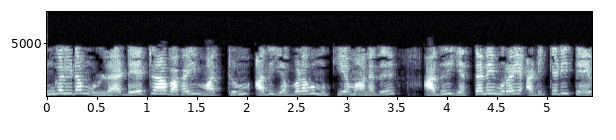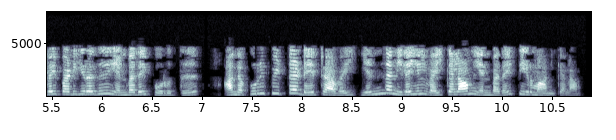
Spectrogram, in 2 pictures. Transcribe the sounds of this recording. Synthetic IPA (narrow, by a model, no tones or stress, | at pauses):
ʊŋɡɐɭɪɽɐmʊɭːɐɖeːʈːaːʋɐɣɐɪmɐʈrɯmɐðɯɛʋːɐɭɐʋɯmʊkːɪjɐmaːnɐðɯ | ʔɐðɯɛt̪ːɐnɐɪmʊrɐɪʔɐɽɪkːɐɽit̪eːʋɐɪpːɐɽɯɣɪrɐðɯɛnbɐðɐɪpːɔɾɯt̪ːɯ | ʔɐnd̪ɐkʊrɪpːɪʈːɐɖeːʈːaːʋɐɪɛnd̪ɐnɪlɐjɪlʋɐɪkːɐlaːmɛnbɐðɐɪt̪ːiːɾmaːnɪkːɐla̰ːm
